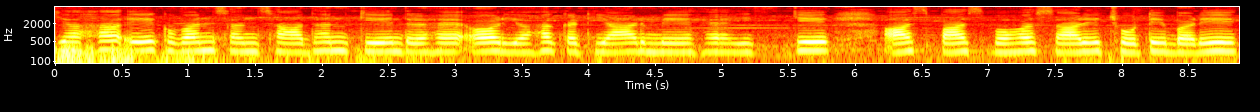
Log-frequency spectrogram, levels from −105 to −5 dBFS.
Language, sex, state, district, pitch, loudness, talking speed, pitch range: Hindi, female, Bihar, Katihar, 220 Hz, -16 LUFS, 120 wpm, 210-225 Hz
